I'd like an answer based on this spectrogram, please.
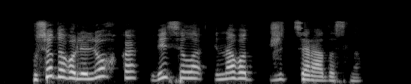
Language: Belarusian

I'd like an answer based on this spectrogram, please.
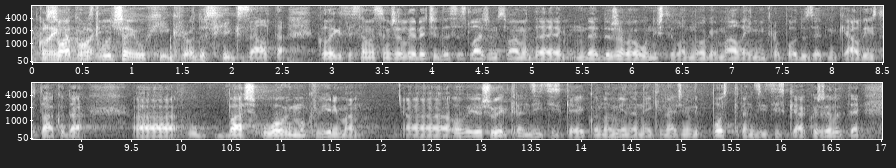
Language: Croatian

